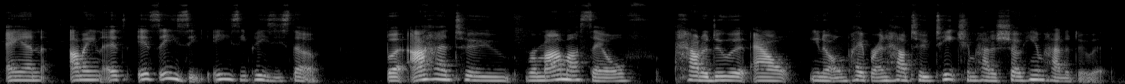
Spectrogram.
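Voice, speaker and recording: A woman's voice: fairly low pitch, normal speed, a bit bright. A woman vlogging about homeschooling, her voice a little scratchy and nasal from pollen, chatty with many ums and restarts. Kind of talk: casual to-camera talk.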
